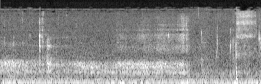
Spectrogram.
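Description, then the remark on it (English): Someone takes a quick sip of hot coffee, with soft slurping and mouth noises over a low steady hum, and no one speaking. “I'm going to take a quick coffee sip here.”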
